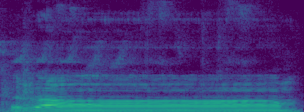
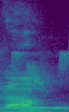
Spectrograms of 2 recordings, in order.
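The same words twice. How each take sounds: First: The vowel is stretched to triple length. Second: The vowel is held at normal length. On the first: "इसमें तिगुना समय लगता है" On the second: "इस प्रकार बोला जाएगा जैसे कि राम"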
